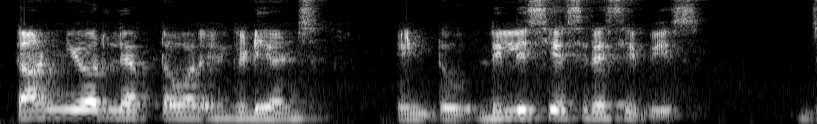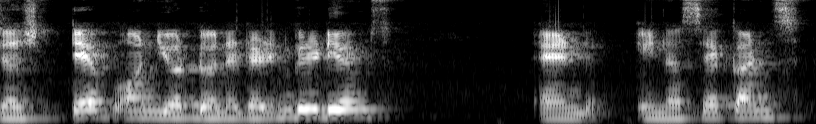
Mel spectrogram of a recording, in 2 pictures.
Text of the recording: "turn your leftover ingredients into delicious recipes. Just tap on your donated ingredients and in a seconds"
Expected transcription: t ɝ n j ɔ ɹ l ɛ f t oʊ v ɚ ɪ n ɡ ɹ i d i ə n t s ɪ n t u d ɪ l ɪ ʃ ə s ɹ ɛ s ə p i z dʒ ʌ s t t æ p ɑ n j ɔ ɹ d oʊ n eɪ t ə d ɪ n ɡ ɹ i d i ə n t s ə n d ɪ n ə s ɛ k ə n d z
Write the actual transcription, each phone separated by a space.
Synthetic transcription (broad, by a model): t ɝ n j ɔ ɹ l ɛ p t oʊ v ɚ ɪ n ɡ ɹ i d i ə n t s ɪ n t u d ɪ l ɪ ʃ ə s ɹ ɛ s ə p i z dʒ ʌ s t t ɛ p ɑ n j ɔ ɹ d oʊ n eɪ t ə d ɪ n ɡ ɹ i d i ə n t s ə n d ɪ n ə s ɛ k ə n d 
